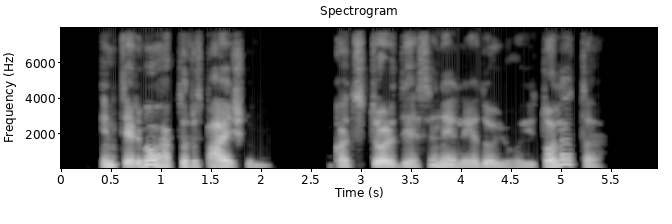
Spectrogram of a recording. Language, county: Lithuanian, Šiauliai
